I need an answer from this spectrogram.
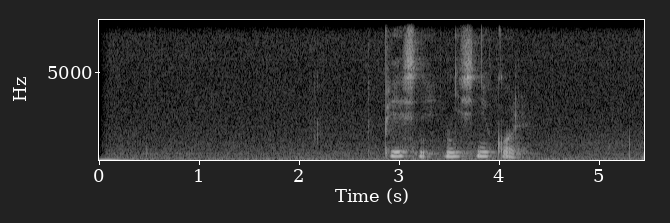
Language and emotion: Russian, sad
